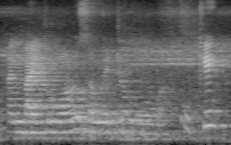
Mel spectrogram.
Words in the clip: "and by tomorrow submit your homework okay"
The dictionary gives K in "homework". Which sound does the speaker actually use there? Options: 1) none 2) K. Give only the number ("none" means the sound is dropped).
1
